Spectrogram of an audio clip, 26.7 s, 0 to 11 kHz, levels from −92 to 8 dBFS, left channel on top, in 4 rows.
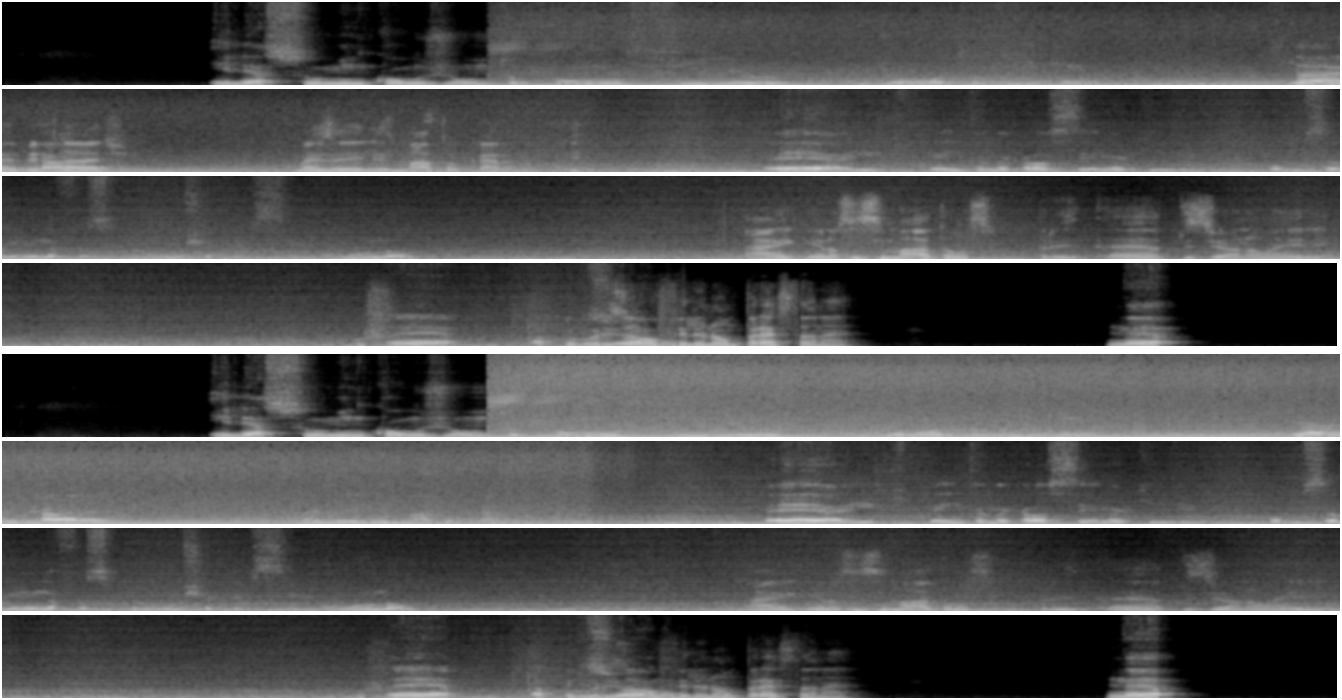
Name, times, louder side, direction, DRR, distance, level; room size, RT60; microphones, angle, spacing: voice 1, 1.0-3.9 4.3-5.5 6.3-7.2 8.5-8.7 10.5-12.7 13.0-15.4 22.0-23.5 25.6-25.9, right 3 dB, 50° right, 1.1 m, -22 dB
sound 1, 2.4-10.1, right 7 dB, 80° right, 0.4 m, -25 dB
sound 2, 3.5-23.1, equal, ahead, 1.5 m, -31 dB
voice 2, 6.5-7.2 8.1-9.6 17.1-20.0 21.8-22.0 22.9-24.3, left 3 dB, 65° left, 0.9 m, -26 dB
8.5 x 3.9 x 4.7 m
head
